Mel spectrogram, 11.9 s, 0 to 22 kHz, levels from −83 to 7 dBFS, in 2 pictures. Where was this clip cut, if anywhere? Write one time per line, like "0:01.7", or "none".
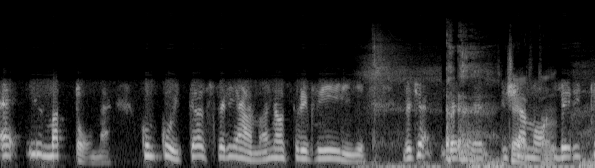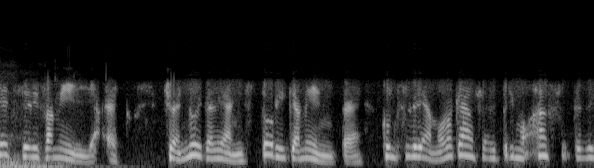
0:04.4
0:07.5
0:09.6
